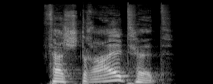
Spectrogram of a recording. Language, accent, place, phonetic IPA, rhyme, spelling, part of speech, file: German, Germany, Berlin, [fɛɐ̯ˈʃtʁaːltət], -aːltət, verstrahltet, verb, De-verstrahltet.ogg
- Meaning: inflection of verstrahlen: 1. second-person plural preterite 2. second-person plural subjunctive II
